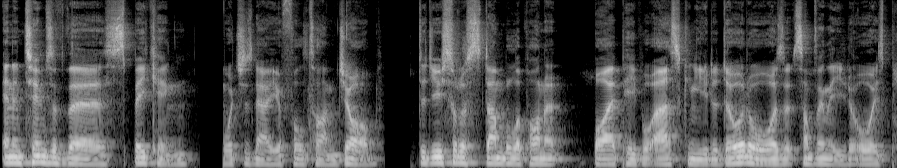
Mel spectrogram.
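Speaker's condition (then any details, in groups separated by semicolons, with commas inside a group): No condition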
